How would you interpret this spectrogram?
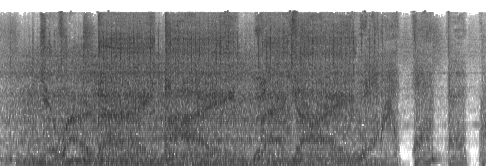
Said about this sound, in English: Death metal vocalists also train their voices to hit a unique guttural register, and that scream is not as easy to master as you might think.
